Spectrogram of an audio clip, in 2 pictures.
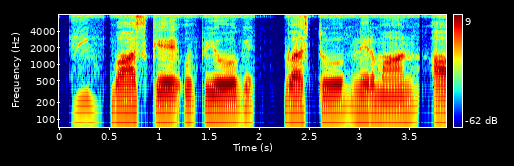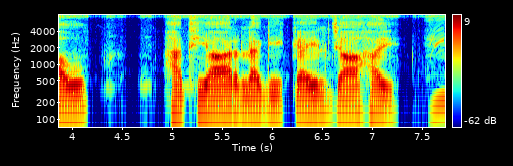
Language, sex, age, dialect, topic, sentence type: Magahi, male, 31-35, Southern, agriculture, statement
